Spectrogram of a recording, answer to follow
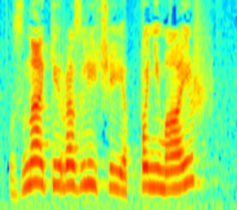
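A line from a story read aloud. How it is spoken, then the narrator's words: Mocking child. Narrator (Russian): сказал мальчик насмешливо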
